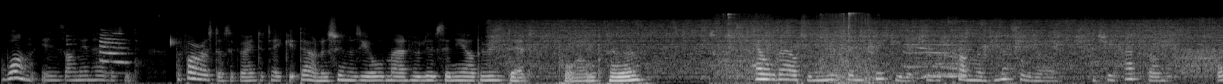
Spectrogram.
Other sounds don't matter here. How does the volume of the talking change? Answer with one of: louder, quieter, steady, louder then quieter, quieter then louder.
louder then quieter.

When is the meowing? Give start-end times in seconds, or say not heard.
0.7-1.8, 9.0-9.7.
